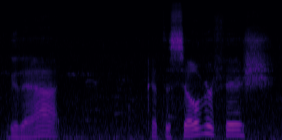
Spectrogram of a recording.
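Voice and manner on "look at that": usual speaking voice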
